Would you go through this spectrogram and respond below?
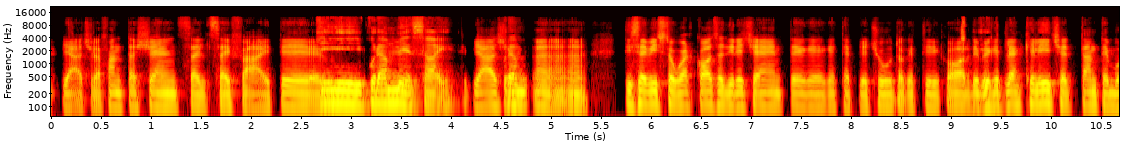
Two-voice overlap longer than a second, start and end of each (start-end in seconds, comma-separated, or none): none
